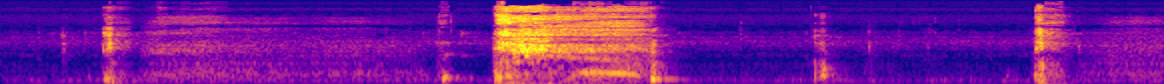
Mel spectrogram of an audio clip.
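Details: Coughing fit while studying, starting minor and worsening until intense, patient changing positions (standing, kneeling, sitting with hands on knees) to relieve chest: several harsh coughs with one drawn-out rough bout; prolonged fit.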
